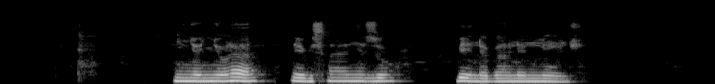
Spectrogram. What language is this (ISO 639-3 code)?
lug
